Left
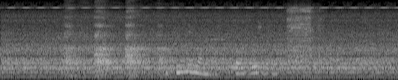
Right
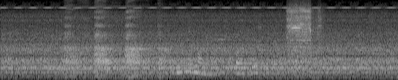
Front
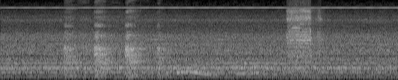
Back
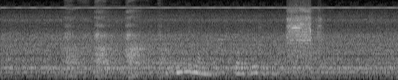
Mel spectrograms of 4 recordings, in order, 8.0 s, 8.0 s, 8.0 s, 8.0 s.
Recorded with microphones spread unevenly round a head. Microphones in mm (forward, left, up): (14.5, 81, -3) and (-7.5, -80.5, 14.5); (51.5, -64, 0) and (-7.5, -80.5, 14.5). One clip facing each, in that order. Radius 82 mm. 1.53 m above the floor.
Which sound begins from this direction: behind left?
A woman speaking, at 3.3 s.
